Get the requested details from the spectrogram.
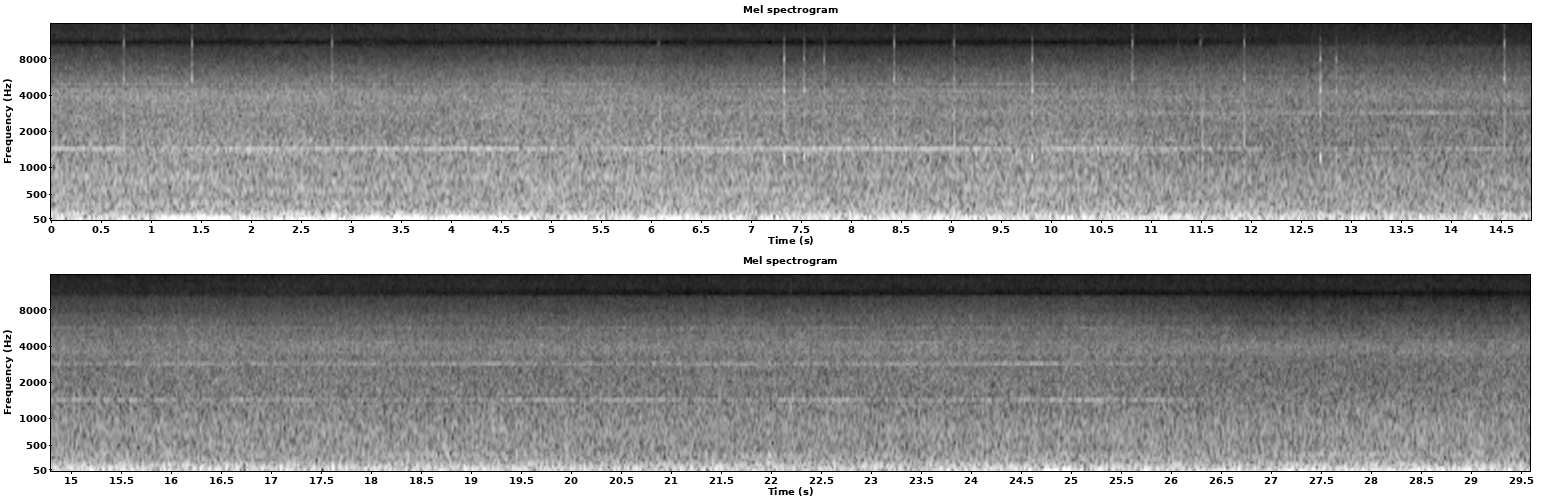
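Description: Jet engines hum and roar steadily.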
